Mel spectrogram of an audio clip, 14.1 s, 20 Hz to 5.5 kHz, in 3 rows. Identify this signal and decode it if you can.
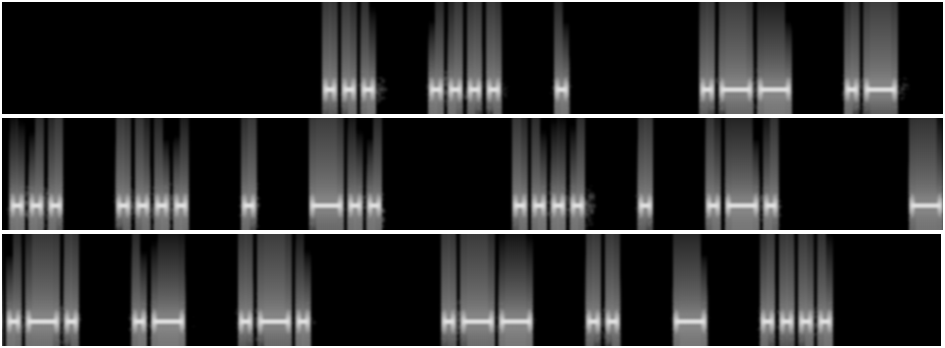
Morse code, heard as a keyed tone, about 25 wpm, spaced as for 18 wpm, 600 Hz. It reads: SHE WASHED HER CAR WITH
